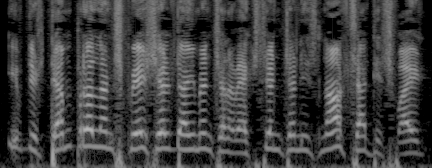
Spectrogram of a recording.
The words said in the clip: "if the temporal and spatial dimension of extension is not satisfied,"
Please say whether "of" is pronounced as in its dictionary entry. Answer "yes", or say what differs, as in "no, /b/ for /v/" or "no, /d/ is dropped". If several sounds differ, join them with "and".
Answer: yes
